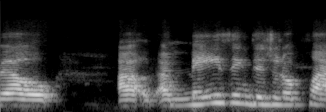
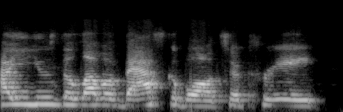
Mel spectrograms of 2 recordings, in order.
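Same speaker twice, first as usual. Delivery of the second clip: ordinary delivery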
